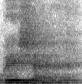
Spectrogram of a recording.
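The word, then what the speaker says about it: פשע: Recordemos que el pecado en hebreo, que significa o que se pronuncia como pesha, es más general y significa errar al blanco.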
